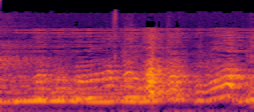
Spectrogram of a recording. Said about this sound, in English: The first sound that I played sounded like this. And it's a hyena.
